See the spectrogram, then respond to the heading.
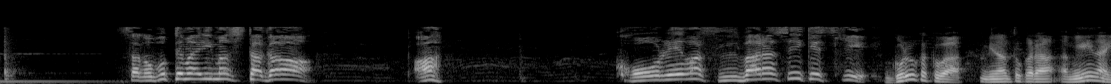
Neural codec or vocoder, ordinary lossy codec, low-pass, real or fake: none; MP3, 24 kbps; 7.2 kHz; real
